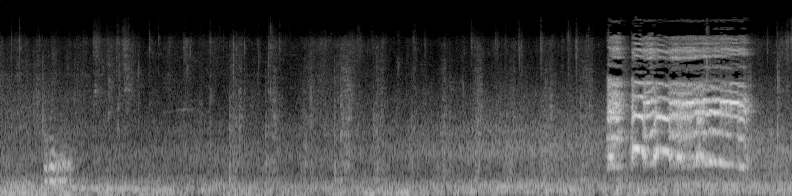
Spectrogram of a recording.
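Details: A backyard rooster in the coop where the chickens are eating crows once loudly for over a second, a harsh, harmonic-rich cry, after quiet seconds of low rumble and faint scuffling.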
